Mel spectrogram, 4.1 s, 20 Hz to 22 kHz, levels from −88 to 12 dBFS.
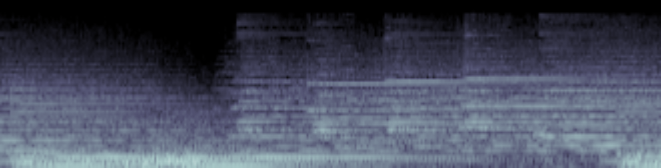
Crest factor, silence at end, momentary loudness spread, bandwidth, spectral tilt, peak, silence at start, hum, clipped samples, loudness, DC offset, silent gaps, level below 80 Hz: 14 dB; 0 s; 7 LU; 11 kHz; -7 dB/octave; -6 dBFS; 0 s; none; under 0.1%; -21 LUFS; under 0.1%; none; -26 dBFS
